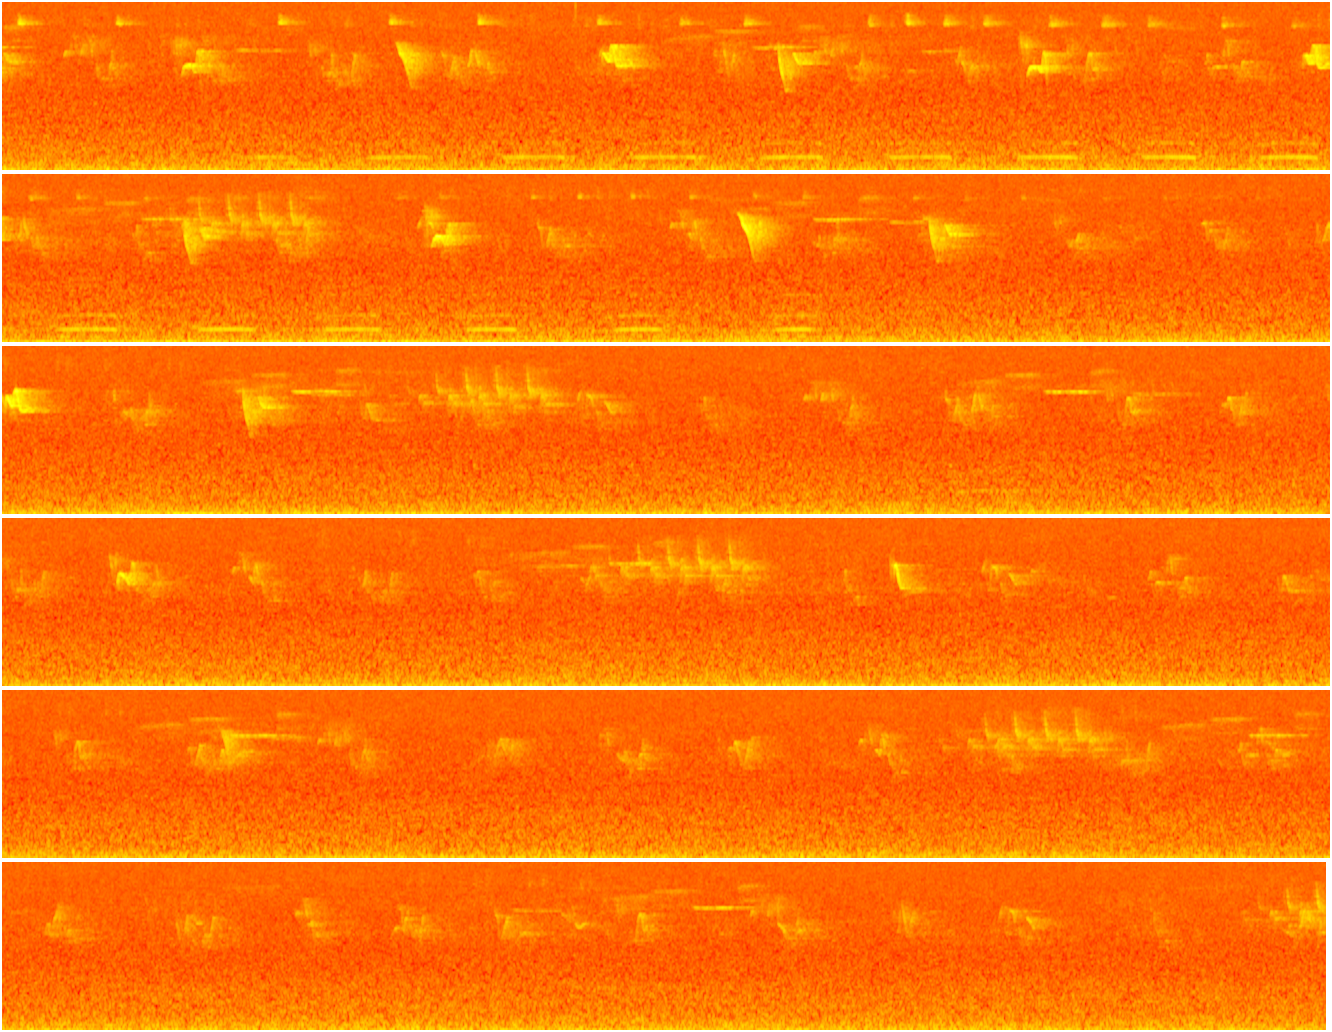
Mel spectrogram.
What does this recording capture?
unknown mammal, Red-eyed Vireo, Blue-headed Vireo, Black-throated Green Warbler, Ovenbird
